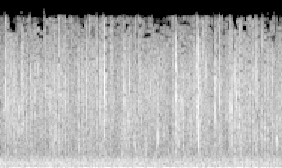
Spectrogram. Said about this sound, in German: So ein Eisregen macht, wenn man genau hinhört, auch ein ganz spezielles Geräusch.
